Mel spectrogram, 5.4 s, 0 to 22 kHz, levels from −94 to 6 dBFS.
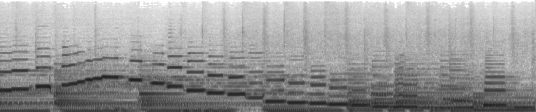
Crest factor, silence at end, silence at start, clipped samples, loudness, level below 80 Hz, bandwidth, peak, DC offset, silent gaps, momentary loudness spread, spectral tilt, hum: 10 dB; 0 s; 0 s; under 0.1%; -12 LUFS; -22 dBFS; 16 kHz; -2 dBFS; under 0.1%; none; 4 LU; -7.5 dB/octave; none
